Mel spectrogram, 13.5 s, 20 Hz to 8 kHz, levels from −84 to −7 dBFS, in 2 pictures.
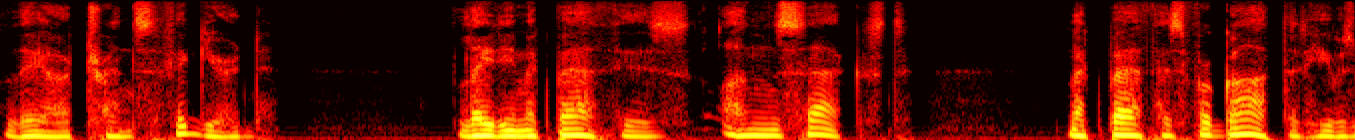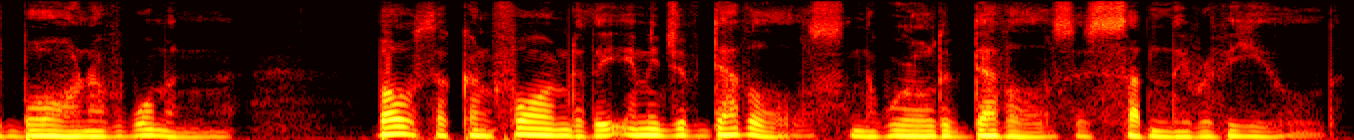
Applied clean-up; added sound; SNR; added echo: none; none; none; none.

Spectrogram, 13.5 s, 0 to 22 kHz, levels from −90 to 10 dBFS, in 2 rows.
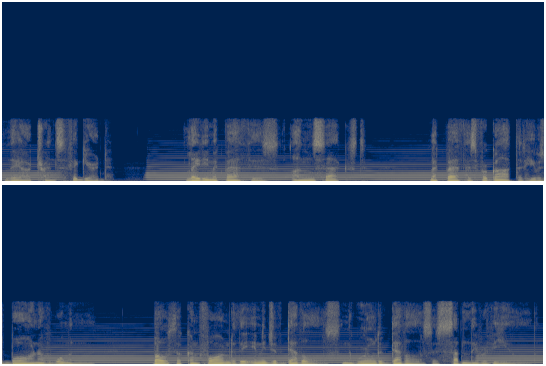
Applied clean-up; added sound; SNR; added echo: none; Wind instrument, woodwind instrument; 15 dB; none.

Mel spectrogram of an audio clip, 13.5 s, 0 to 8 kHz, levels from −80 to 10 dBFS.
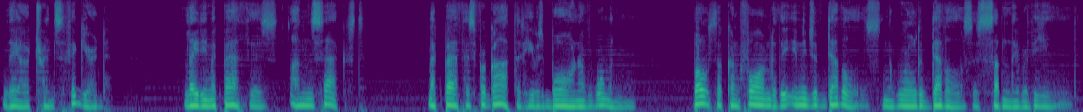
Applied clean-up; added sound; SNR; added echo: neural separator model SepFormer DNS4.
